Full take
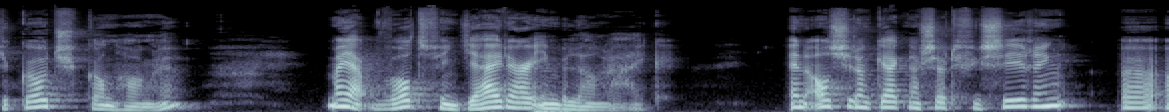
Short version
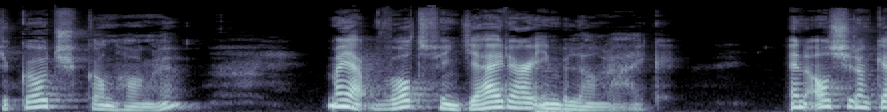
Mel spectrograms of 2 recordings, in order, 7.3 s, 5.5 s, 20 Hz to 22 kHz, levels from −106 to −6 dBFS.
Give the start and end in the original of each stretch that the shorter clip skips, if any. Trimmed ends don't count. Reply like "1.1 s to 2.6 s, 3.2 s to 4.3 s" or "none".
none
